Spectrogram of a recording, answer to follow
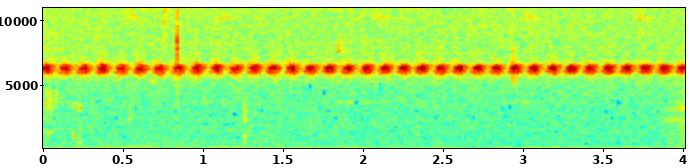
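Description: Quiet background hiss with a faint, steady, high-pitched pulsing trill repeating rapidly and evenly.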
